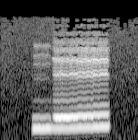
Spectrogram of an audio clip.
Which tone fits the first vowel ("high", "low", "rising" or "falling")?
rising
